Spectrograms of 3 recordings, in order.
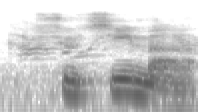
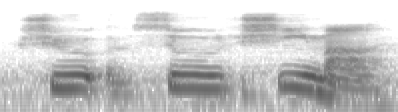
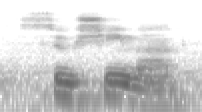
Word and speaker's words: Tsushima: call it got because i can't pronounce shushima i always feel like i'm saying it wrong no matter what i say are not so much my favorites that's funny tsushima tsushima oh that's helpful thank you tsushima all right hey jimmy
